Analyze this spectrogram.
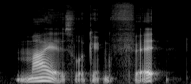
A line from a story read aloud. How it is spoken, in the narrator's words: he muttered out the side of a grin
